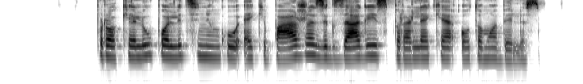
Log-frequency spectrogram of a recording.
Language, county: Lithuanian, Kaunas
